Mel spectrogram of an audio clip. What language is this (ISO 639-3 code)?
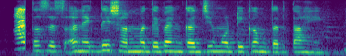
mar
